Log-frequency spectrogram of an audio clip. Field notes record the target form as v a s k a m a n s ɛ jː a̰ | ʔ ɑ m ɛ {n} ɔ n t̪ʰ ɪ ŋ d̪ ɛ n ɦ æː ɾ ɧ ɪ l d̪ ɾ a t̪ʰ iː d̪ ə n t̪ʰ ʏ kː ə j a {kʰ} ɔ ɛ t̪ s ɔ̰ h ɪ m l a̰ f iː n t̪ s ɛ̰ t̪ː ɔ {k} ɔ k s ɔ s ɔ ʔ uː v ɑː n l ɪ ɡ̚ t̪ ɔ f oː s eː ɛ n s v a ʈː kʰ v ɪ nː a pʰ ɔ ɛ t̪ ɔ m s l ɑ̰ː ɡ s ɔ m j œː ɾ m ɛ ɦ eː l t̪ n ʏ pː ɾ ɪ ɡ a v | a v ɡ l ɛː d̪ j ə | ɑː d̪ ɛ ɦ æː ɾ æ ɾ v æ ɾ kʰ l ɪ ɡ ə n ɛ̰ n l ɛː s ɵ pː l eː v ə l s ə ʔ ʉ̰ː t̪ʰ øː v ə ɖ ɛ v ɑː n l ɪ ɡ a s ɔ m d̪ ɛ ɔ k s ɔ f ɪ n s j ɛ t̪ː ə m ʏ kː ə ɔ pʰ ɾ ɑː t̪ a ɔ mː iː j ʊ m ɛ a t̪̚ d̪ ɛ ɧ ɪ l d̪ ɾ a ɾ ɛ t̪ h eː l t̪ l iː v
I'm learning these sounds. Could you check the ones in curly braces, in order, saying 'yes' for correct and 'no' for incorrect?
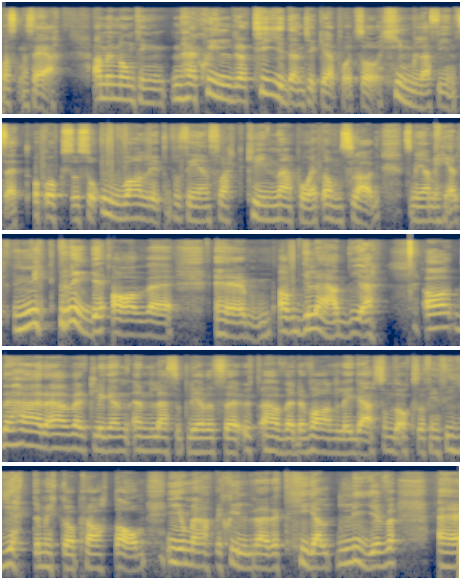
no, no, yes

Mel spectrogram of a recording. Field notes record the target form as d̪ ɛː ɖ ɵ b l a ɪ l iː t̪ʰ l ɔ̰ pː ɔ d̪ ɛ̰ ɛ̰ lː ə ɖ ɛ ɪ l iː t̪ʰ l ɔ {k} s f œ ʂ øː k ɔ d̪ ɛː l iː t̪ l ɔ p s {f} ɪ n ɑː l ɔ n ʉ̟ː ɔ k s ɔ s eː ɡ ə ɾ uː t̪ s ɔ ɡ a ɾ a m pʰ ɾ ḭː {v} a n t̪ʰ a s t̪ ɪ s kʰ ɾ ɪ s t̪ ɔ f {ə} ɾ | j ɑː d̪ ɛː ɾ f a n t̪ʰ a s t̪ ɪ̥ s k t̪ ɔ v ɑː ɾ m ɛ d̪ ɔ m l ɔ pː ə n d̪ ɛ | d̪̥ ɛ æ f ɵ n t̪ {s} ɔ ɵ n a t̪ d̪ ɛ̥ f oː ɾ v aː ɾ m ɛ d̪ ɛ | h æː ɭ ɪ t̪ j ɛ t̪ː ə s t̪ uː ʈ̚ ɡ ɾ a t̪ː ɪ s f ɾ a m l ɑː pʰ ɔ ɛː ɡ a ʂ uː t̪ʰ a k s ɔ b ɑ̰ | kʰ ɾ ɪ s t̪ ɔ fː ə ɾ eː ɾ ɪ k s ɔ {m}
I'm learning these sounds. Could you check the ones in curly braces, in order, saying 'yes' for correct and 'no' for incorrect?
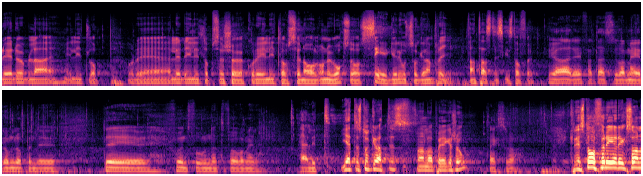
no, yes, no, yes, no, no

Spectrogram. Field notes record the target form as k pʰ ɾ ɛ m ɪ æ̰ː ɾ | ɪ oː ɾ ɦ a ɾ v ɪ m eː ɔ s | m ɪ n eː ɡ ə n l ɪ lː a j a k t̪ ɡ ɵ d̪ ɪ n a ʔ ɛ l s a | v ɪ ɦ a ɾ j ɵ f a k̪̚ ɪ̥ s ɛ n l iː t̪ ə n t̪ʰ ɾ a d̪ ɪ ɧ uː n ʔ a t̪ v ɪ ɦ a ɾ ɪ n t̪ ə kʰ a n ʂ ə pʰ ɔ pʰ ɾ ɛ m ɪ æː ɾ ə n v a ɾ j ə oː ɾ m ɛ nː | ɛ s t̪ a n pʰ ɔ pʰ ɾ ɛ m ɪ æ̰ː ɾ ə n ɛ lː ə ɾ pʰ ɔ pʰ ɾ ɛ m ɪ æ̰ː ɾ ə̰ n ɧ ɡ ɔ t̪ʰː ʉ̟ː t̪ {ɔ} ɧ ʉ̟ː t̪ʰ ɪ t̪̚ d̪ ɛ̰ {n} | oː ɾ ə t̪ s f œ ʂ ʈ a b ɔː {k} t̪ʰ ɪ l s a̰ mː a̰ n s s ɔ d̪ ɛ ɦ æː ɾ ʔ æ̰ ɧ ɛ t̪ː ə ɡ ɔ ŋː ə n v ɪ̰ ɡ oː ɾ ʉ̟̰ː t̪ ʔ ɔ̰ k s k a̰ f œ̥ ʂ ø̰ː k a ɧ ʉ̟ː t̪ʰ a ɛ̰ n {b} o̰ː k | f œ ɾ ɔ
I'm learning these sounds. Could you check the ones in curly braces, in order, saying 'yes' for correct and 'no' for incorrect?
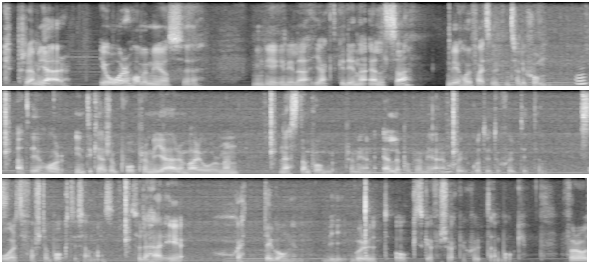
yes, yes, yes, yes

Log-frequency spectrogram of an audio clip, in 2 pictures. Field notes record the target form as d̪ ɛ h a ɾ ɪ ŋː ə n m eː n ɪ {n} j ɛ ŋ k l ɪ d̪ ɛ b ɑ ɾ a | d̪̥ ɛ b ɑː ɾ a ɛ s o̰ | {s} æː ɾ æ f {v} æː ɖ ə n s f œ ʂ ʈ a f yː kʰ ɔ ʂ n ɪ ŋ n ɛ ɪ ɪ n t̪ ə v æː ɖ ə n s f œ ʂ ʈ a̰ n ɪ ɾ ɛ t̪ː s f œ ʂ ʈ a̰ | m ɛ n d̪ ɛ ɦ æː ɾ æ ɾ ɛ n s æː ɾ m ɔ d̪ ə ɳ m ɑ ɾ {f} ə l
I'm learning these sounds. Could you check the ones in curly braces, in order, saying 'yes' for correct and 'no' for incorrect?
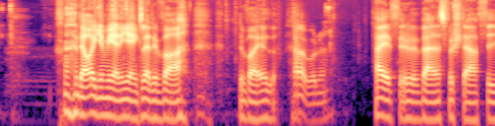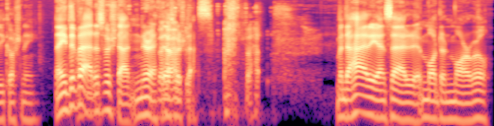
no, no, yes, no

